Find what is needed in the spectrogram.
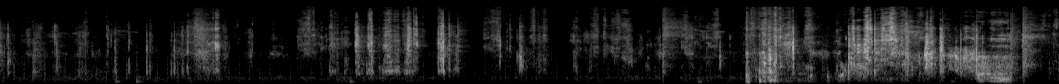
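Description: Plastic Raspberry Pi case being handled and snapped together: a run of small plastic clicks and scrapes, louder and denser in the last couple of seconds.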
